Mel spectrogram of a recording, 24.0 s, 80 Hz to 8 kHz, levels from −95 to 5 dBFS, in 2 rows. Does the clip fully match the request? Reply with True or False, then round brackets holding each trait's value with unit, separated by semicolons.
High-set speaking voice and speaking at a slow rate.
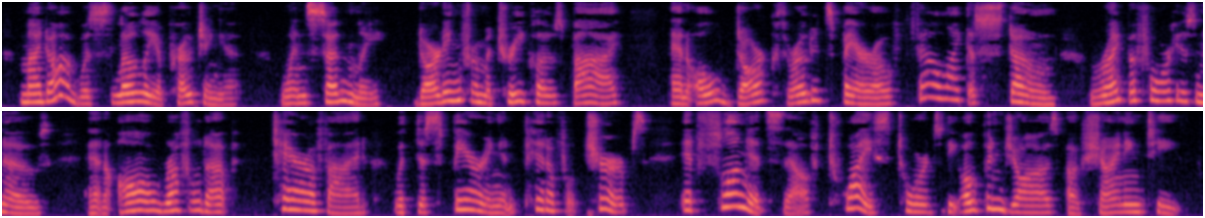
True (215 Hz; 120 wpm)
